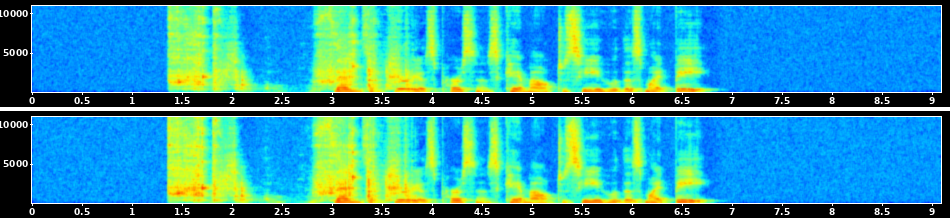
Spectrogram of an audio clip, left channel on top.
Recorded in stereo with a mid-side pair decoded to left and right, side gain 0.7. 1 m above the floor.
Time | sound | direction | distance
1.4 | scissors | 60° right | 1.1 m
3.0 | a woman speaking | 5° right | 0.6 m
